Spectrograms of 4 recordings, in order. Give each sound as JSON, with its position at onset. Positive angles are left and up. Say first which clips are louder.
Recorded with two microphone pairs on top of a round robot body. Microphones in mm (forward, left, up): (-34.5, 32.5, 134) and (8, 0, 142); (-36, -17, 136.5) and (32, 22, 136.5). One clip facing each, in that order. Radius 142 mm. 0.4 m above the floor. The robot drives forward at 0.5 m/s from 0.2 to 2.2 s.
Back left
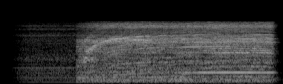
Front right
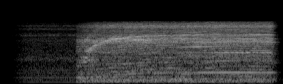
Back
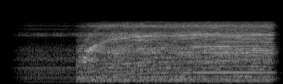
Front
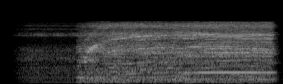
{"t": 0.8, "sound": "sawing", "louder": "back left 1 dB, back 2 dB", "azimuth_deg": -155, "distance_m": 1.2}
